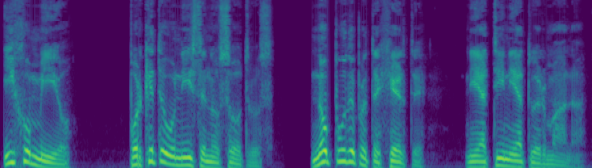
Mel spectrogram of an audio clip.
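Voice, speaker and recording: A man's voice: huge pitch swings, normal speed, darkish tone, no room sound. Grieving storybook father, man narrator voicing, desperate, anguished, dry close sound. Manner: anguished crying pleas, voice rising high.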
